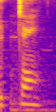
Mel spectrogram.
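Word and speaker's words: temps: Pourquoi le mot temp s'écrit-il avec un P et un S qui ne se prononce pas parce qu'il vient du latin Tempous ?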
